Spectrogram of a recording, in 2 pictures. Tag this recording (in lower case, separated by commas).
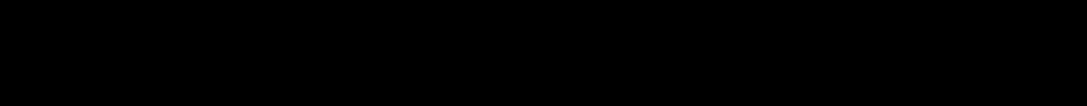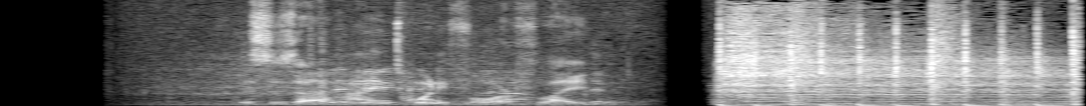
vehicle, music, speech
